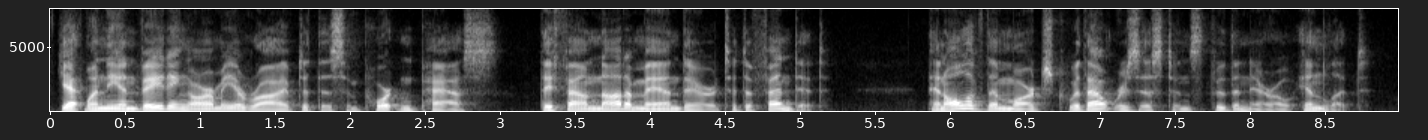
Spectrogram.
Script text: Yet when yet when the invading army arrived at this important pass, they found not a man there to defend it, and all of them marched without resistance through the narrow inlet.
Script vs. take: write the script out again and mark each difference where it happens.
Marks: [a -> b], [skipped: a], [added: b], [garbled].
Yet when [skipped: yet when] the invading army arrived at this important pass, they found not a man there to defend it, and all of them marched without resistance through the narrow inlet.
